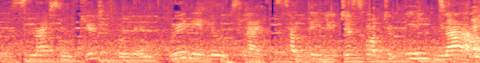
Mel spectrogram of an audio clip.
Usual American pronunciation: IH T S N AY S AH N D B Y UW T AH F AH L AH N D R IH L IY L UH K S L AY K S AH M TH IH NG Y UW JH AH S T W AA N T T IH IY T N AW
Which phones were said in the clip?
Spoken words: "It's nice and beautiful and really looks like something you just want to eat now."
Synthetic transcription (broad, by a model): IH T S N AY S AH N B Y UW T AH F AH L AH N R IH L IY L UH K S L AY K S AH M TH IH NG Y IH JH AH S T W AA N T T IH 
